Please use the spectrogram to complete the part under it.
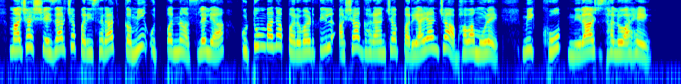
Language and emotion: Marathi, angry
